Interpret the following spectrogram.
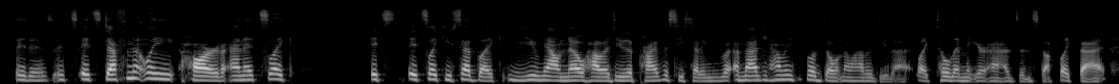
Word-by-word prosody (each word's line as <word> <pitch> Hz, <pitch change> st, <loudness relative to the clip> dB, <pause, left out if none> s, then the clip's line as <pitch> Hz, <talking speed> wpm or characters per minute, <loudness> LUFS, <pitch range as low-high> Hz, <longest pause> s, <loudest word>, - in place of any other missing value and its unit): It 210 Hz, -3 st, -3 dB
is. 185 Hz, 0 st, -9 dB
It's 220 Hz, 0 st, -10 dB
it's 235 Hz, -1 st, +2 dB
definitely 260 Hz, 0 st, +3 dB
hard 185 Hz, -3 st, +8 dB
and 200 Hz, +1 st, +2 dB
it's 215 Hz, +1 st, -3 dB
like 240 Hz, -3 st, +2 dB, 0.8 s
it's 470 Hz, -, -1 dB
it's 460 Hz, -, +1 dB
like 230 Hz, -1 st, +1 dB
you 215 Hz, -, -3 dB
said, 220 Hz, -5 st, +1 dB
like, 170 Hz, -3 st, 0 dB
you 200 Hz, +1 st, -3 dB
now 190 Hz, -2 st, +3 dB
know 185 Hz, +1 st, +4 dB
how 175 Hz, -1 st, +3 dB
to 175 Hz, -, -1 dB
do 180 Hz, 0 st, -4 dB
the 180 Hz, -, -1 dB
privacy 180 Hz, +1 st, -4 dB
settings 160 Hz, +1 st, -8 dB
but 180 Hz, -, -4 dB
imagine 200 Hz, -1 st, +1 dB
how 215 Hz, +3 st, -2 dB
many 220 Hz, -1 st, -3 dB
people 220 Hz, -4 st, -3 dB
don't 170 Hz, -1 st, -4 dB
know 165 Hz, -1 st, -7 dB
how 160 Hz, 0 st, -6 dB
to 160 Hz, 0 st, -8 dB
do -, -, -15 dB
that, 415 Hz, -1 st, -11 dB
like, 155 Hz, -, -5 dB
to 190 Hz, -, -3 dB
limit 170 Hz, -3 st, -4 dB
your 165 Hz, -1 st, -8 dB
ads 150 Hz, -2 st, -9 dB
and 140 Hz, +1 st, -12 dB
stuff -, -, -7 dB
like -, -, -4 dB
that. -, -, 0 dB
190 Hz, 235 wpm, -27 LUFS, 175-220 Hz, 0.8 s, hard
